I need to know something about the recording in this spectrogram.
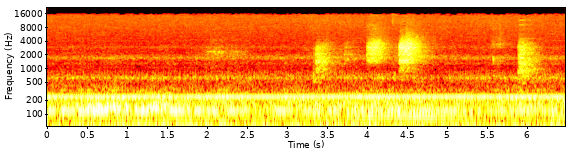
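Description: Steady low hum of room background noise, with three short soft hissing sounds about three and a half to five seconds in.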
